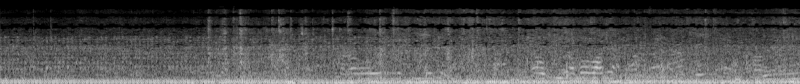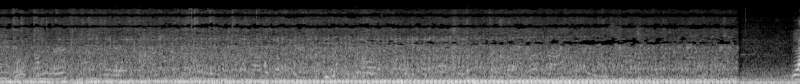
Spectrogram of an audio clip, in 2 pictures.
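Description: A vehicle engine idling steadily, with people talking indistinctly over it. The engine sound changes abruptly shortly before the end.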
